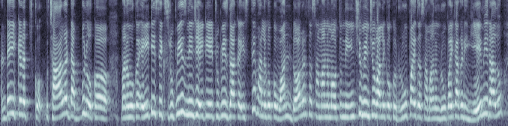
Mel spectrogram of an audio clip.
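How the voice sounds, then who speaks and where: A woman's voice: high-pitched, fast. A woman explaining the news as a presenter, in a wordy, partly unscripted way with English terms mixed in.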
